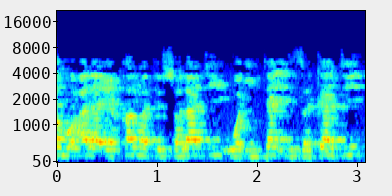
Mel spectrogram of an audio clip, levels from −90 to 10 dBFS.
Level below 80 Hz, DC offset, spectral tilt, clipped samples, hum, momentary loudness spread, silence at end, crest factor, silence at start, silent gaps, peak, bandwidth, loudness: -70 dBFS; under 0.1%; -1.5 dB/octave; under 0.1%; none; 8 LU; 0 s; 14 dB; 0 s; none; -12 dBFS; 7.8 kHz; -26 LUFS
